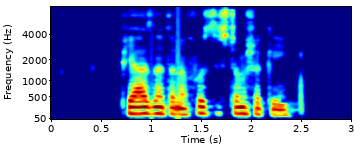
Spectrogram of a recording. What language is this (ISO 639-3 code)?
pus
